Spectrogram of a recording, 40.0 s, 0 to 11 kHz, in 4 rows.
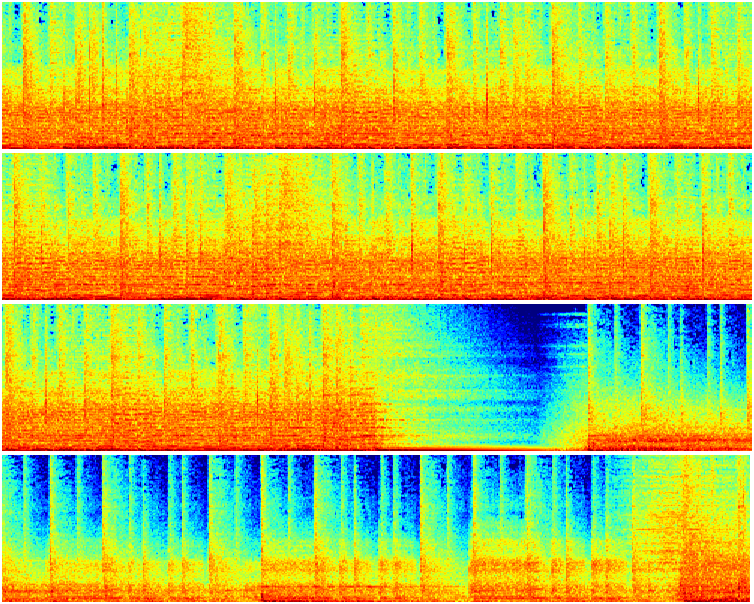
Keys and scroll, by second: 9.2 Left, 10.1 Right, 22.6 Up, 28.0 Down, 30.6 Right.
